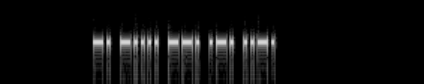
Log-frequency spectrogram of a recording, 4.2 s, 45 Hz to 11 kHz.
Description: Morse code, heard as a keyed tone, about 36 wpm, 700 Hz. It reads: N6GRF
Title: USA Call Signs - 5 Characters - Repeated 3x - 35wpm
